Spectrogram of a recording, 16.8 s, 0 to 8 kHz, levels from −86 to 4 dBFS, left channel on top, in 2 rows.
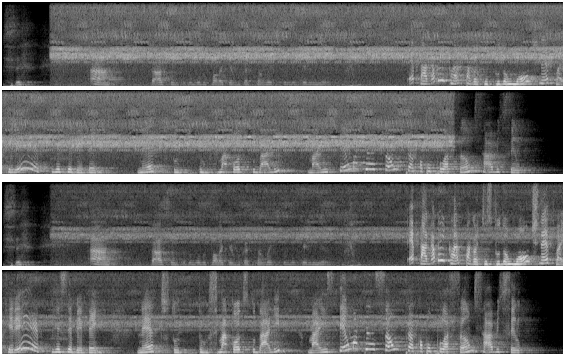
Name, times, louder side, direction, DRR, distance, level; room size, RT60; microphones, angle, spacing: voice 1, 0.0-1.7 2.0-5.5 9.1-9.5 10.5-11.3, right 1 dB, 15° right, 3 dB, 1.2 m, -38 dB
sound 1, 0.7-15.2, left 13 dB, 90° left, 1.1 m, -20 dB
voice 2, 6.1-16.2, right 4 dB, 65° right, 7 dB, 1.7 m, -23 dB
23.5 x 12.0 x 9.2 m, 0.93 s
head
